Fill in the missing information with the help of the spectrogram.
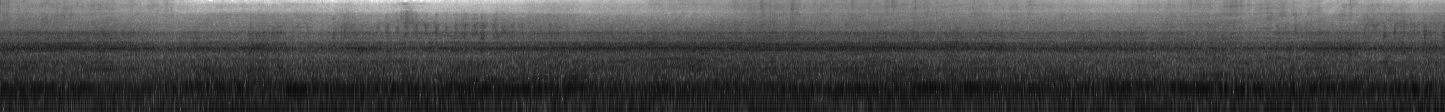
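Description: A pack of street stock race cars running together on a dirt oval, their engines making a loud, steady drone.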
